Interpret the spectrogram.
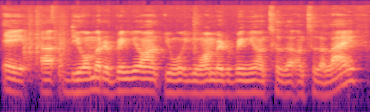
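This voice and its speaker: A man's voice: on the low side, little pitch movement, very fast, a little hiss or hum. A man hosting a casual live stream, hesitant and often stammering over repeated words. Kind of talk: casual chat.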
